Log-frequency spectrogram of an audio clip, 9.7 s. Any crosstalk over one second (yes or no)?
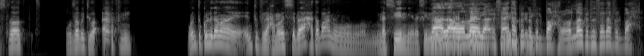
yes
